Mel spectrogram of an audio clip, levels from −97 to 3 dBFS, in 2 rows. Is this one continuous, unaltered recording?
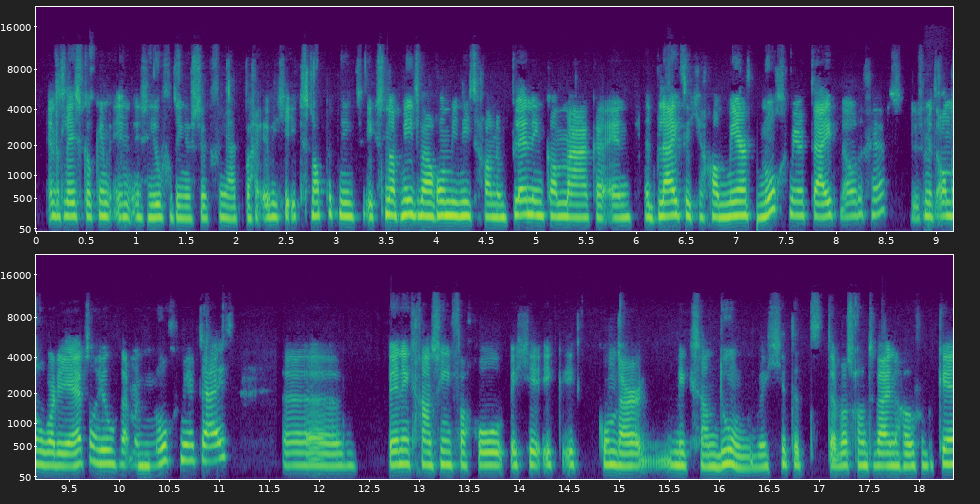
no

